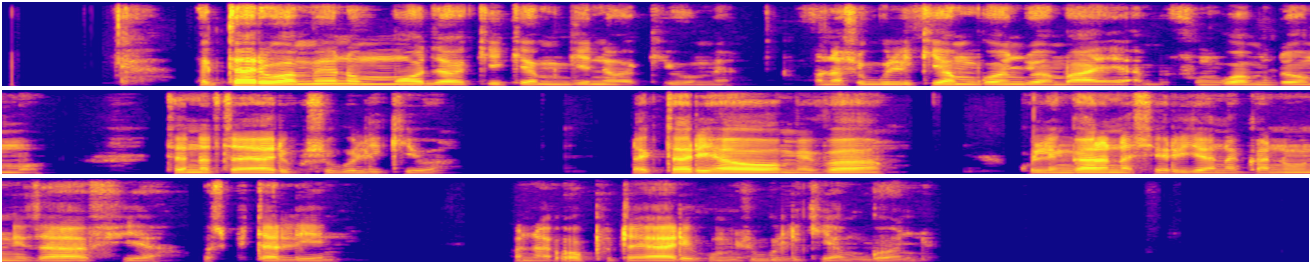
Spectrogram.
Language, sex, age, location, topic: Swahili, male, 18-24, Kisii, health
